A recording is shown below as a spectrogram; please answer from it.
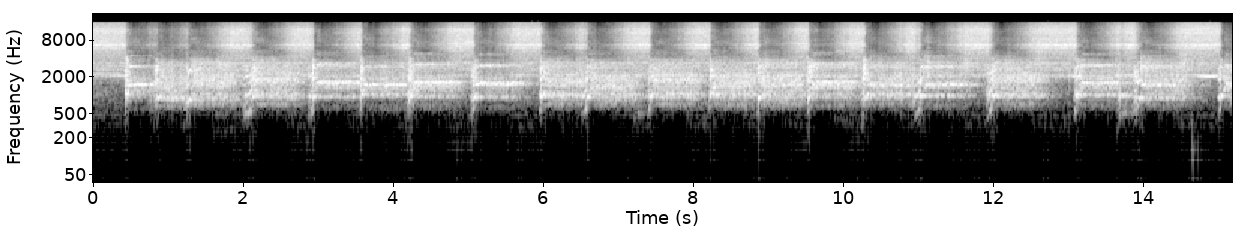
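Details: Pet Cairn Terrier chasing a toy helicopter, barking in sharp, high yaps repeated roughly every second without pause, over a steady high motor whine.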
